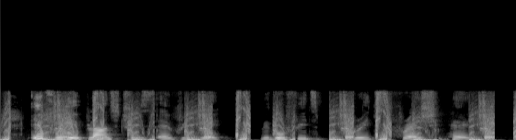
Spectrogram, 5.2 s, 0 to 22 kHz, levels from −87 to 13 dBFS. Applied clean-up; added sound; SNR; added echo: none; Scratching (performance technique); 2 dB; none.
